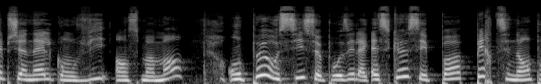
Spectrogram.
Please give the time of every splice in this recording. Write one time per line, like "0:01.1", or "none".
0:03.7

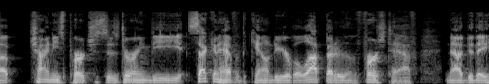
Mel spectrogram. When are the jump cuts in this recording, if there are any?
0:02.9

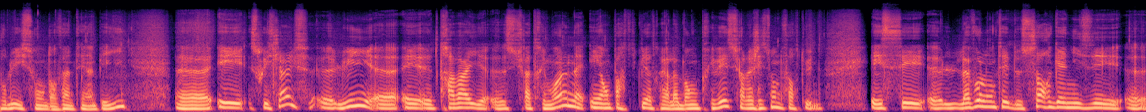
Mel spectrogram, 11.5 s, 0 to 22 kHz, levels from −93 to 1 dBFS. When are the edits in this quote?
0:05.2

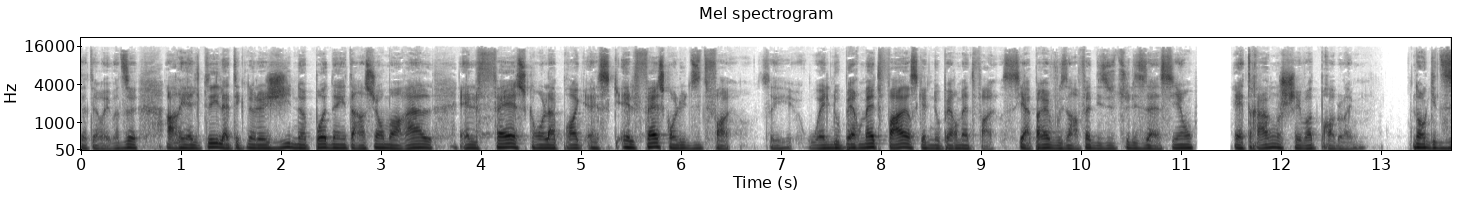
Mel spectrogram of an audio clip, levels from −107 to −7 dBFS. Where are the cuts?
none

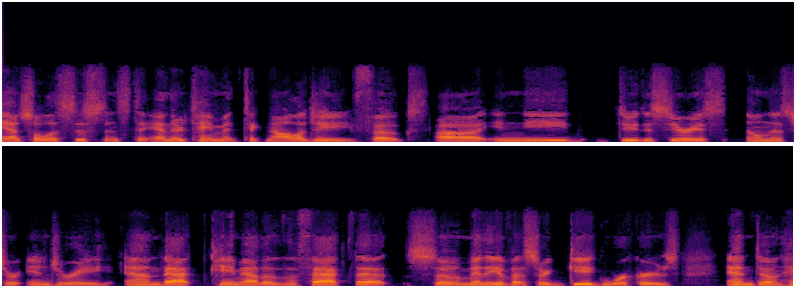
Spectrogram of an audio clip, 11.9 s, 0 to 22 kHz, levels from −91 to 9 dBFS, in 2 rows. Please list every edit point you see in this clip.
0:03.2
0:04.4
0:08.9

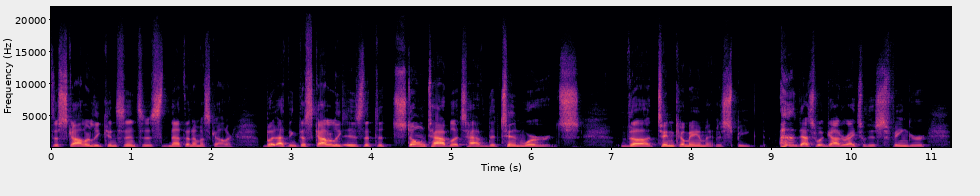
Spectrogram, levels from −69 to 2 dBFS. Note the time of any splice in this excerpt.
0:03.6
0:08.3

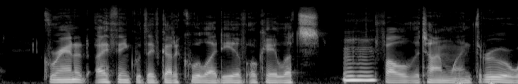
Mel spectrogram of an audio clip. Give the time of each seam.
0:01.4

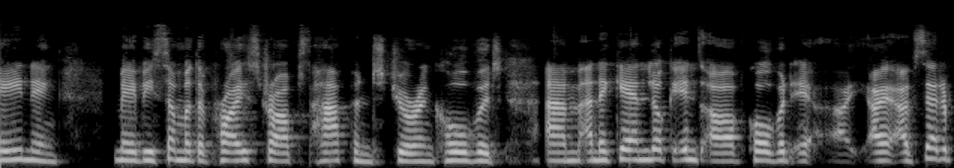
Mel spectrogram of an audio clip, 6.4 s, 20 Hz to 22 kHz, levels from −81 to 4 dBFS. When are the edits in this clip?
0:02.1
0:04.7

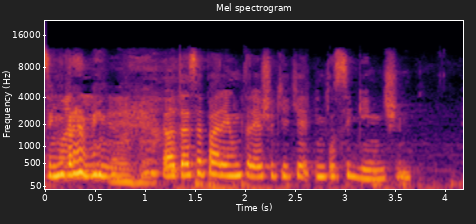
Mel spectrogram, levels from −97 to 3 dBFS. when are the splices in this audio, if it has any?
0:02.8

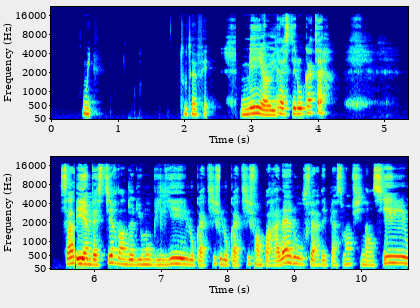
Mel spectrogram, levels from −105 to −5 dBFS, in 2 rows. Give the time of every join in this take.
0:02.8
0:03.4
0:05.7
0:07.9

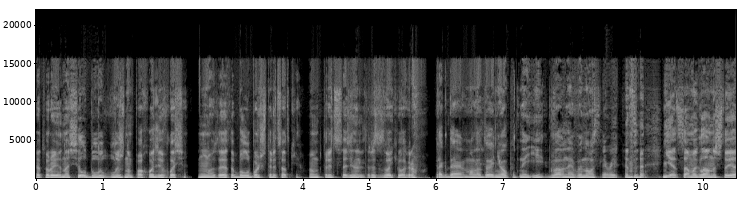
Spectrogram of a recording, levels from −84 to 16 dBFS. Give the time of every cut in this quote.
0:01.9
0:06.0

